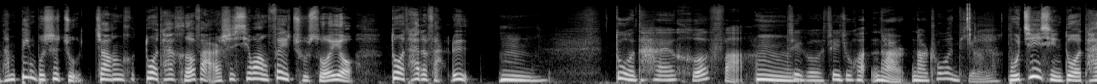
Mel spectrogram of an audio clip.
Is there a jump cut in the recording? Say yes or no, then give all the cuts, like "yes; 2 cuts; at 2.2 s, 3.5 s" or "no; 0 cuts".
yes; 2 cuts; at 5.0 s, 10.0 s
